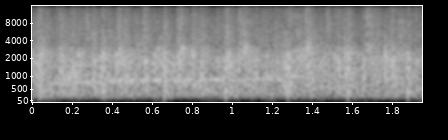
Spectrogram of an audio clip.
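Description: An audience at a school board meeting claps steadily, a dense patter of many hands at a fairly loud, even level with no voices standing out, giving another round of applause for a woman who is leaving the district.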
